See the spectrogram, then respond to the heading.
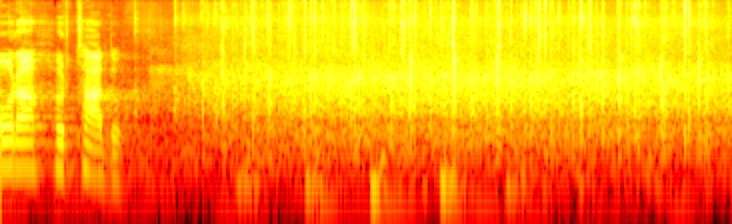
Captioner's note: audience applauding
